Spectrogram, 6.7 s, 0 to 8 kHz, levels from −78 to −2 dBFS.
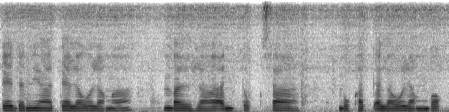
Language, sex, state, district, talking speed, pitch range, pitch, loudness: Mizo, female, Mizoram, Aizawl, 140 wpm, 140-150 Hz, 145 Hz, -17 LUFS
